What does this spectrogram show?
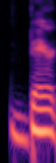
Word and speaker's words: Bexar: Like we we move when we first moved here, the county that we were in is called uh Bear County, but they spell it B X A R.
